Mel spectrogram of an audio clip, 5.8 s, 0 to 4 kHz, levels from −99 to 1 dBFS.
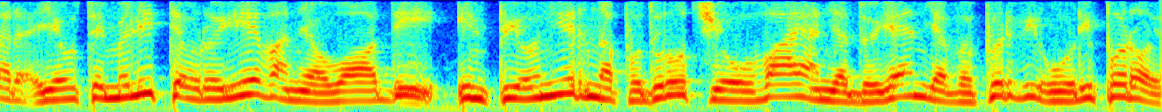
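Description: Throughout the speech, the gain swings by around 10 dB as each loud syllable arrives, leaving loud and quiet passages squashed close together. This gain pumping likely comes from input gain set far too high, with a fast limiter or compressor clamping down on each peak. Nothing reaches above 4 kHz, which fits a narrowband telephone codec such as G.711 on the call path.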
